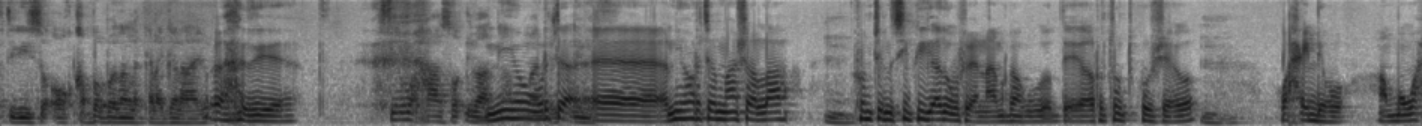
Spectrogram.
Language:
Arabic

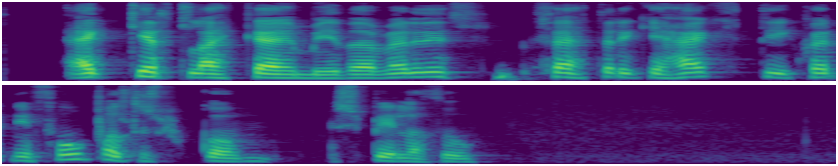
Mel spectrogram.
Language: Icelandic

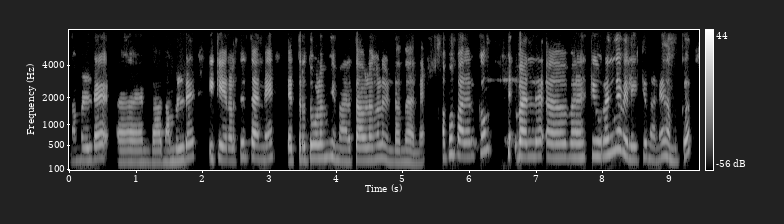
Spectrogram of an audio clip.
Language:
Malayalam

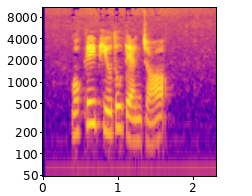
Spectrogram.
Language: Cantonese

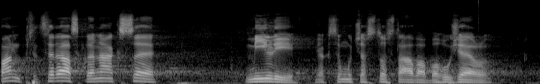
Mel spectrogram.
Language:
Czech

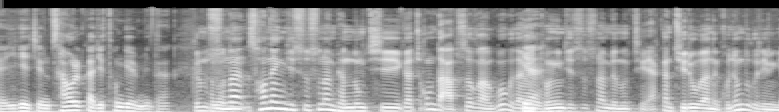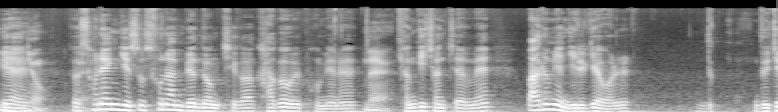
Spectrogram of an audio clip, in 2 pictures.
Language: Korean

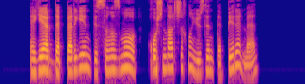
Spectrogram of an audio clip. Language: Uyghur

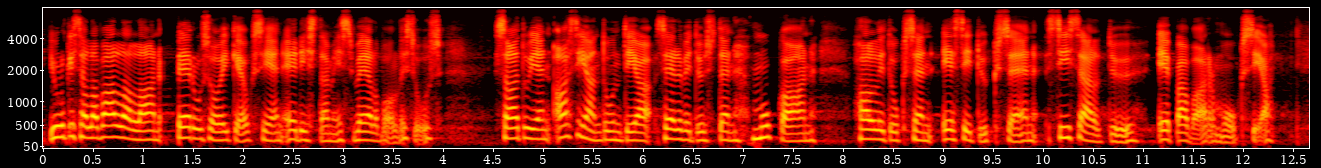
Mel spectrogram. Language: Finnish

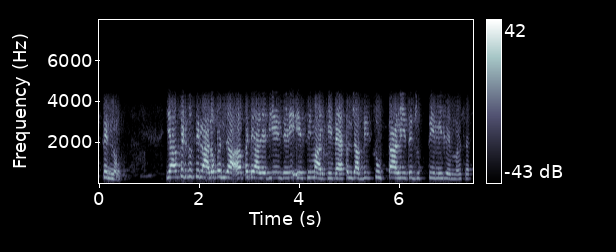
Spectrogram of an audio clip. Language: Punjabi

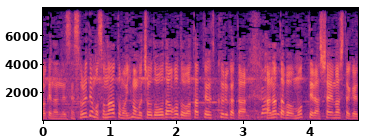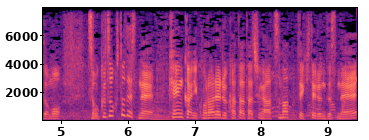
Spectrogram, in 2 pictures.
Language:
Japanese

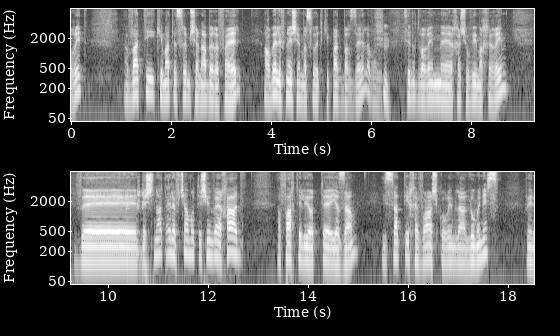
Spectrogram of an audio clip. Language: Hebrew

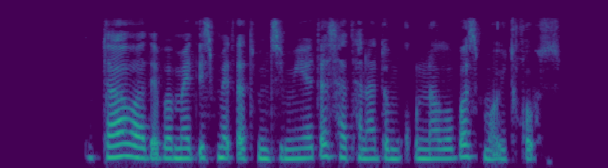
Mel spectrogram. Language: Georgian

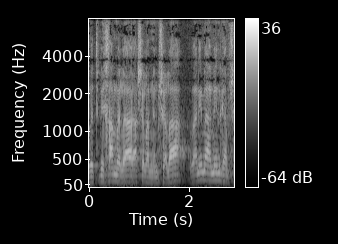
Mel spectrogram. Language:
Hebrew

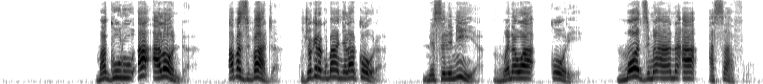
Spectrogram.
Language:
Nyanja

